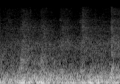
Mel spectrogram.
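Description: A New York subway train on a Brooklyn platform, loud and close, a dense rumbling roar with rhythmic rolling surges of wheels over track, no voices.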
